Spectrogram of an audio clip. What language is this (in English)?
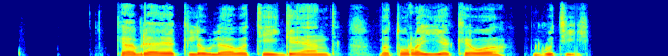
Central Kurdish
